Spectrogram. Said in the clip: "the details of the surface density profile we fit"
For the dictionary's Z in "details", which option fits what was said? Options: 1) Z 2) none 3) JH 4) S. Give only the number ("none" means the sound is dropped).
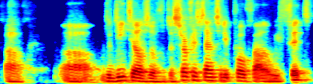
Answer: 1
